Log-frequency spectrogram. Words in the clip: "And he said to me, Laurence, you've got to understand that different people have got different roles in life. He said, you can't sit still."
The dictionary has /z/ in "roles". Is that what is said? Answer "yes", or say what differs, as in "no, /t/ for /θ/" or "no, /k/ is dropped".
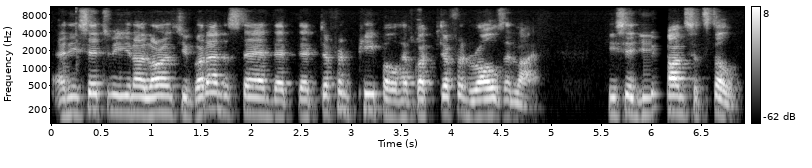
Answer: yes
